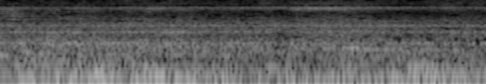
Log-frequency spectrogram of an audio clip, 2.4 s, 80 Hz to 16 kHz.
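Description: Low, steady rumble of a subway train approaching through the tunnel, the Kita-Osaka Kyuko 9000 series heading into the station.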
